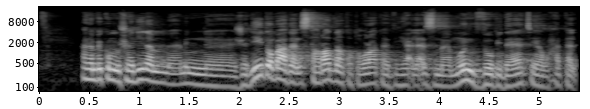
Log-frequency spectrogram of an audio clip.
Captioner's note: speaking in foreign language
